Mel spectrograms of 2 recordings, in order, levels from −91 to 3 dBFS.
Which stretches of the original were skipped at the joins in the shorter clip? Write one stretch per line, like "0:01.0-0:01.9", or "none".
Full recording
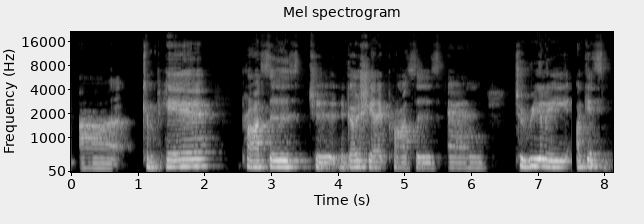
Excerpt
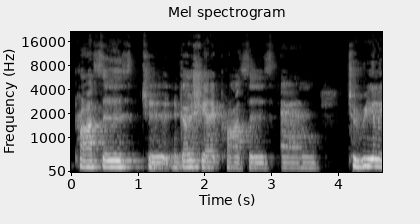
none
